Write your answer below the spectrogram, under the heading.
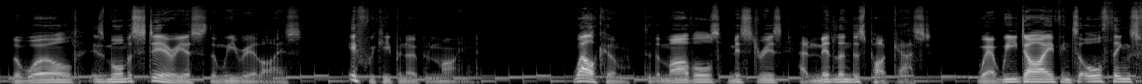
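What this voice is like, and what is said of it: British accent. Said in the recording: “a wonderful British accent”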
